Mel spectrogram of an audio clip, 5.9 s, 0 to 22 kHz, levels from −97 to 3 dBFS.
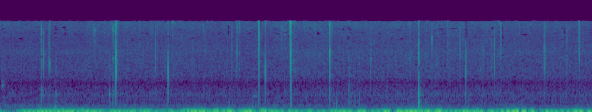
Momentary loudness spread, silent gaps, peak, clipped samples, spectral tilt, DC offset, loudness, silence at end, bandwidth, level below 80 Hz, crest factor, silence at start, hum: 10 LU; none; -10 dBFS; under 0.1%; -1 dB/octave; under 0.1%; -44 LUFS; 0 s; 11.5 kHz; -40 dBFS; 26 dB; 0 s; none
